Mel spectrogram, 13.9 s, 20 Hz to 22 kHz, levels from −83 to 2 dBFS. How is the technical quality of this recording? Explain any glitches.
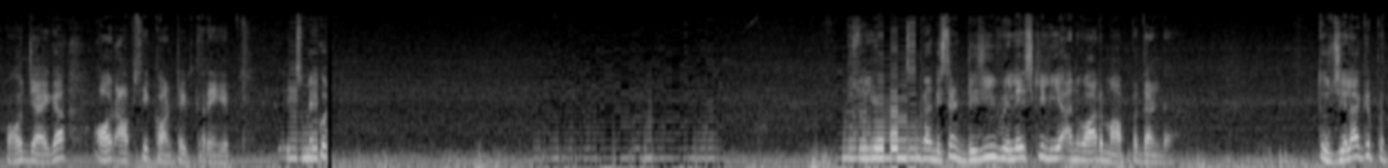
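The recording has three stretches of robotic sound from repeated short buffers: 2.80 to 3.17 s, 5.34 to 7.23 s, and 8.36 to 9.21 s. In each, the sound turns into a rigid, metallic buzz pitched at 200 Hz. The likely cause is playback running short of fresh audio and filling the gaps by looping a 5 ms slice, skipping most of the real signal in those spans.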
